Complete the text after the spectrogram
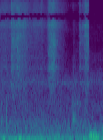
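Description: A rake scrapes over the ground.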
